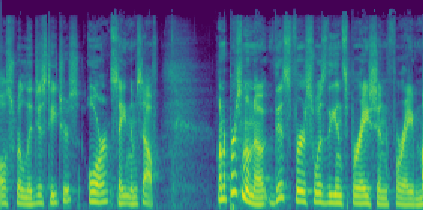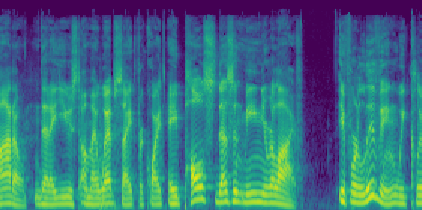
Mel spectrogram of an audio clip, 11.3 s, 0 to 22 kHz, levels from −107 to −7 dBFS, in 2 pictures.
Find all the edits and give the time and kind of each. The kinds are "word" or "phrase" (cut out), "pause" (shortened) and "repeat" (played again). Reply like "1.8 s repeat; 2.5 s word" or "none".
1.5 s word; 7.8 s phrase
